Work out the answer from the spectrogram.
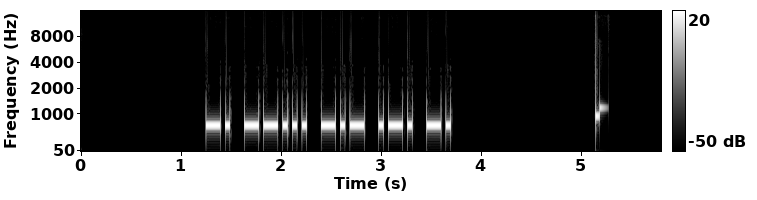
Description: Morse code, heard as a keyed tone, about 25 wpm, 700 Hz. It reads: N7KRN
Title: NA SOTA Chaser Callsigns 25wpm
